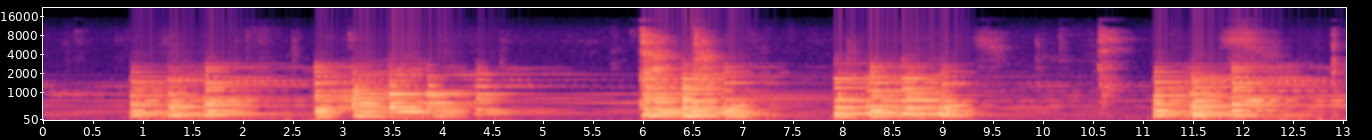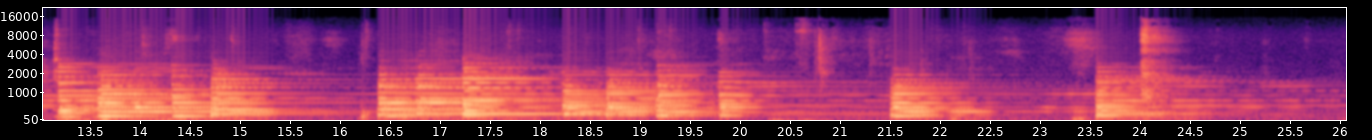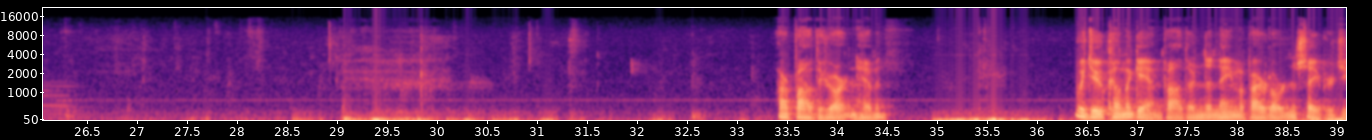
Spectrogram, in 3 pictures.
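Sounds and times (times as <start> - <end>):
slow piano chords: 0.0 - 26.8.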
